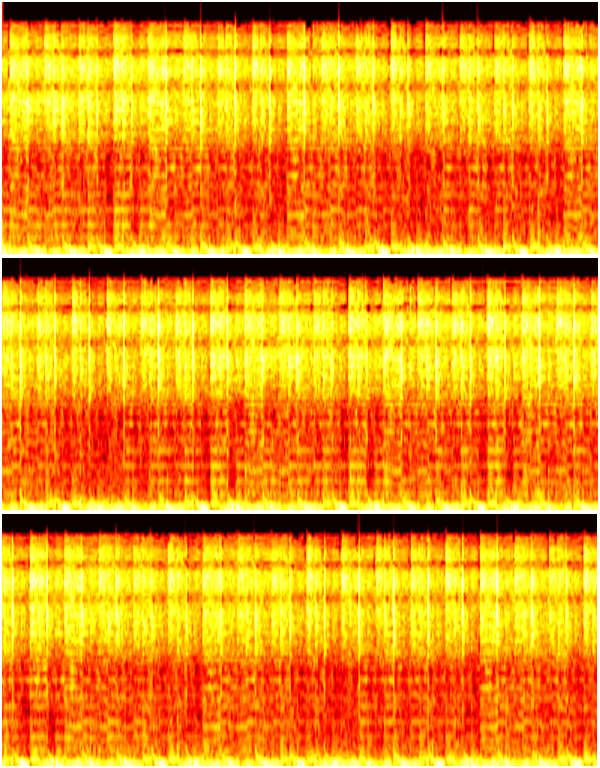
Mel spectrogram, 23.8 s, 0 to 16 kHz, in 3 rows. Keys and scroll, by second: 18.4 ctrl+z, 20.4 ctrl+z.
